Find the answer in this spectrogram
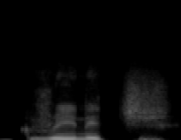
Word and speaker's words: Greenwich: ada tempat namanya kritik tulisannya duwik tapi dibacanya grained situlah anu apa pusat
